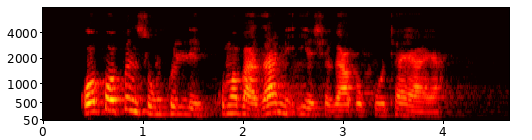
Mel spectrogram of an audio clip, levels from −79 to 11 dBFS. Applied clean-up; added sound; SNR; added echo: none; none; none; reverberation time 1.2 s.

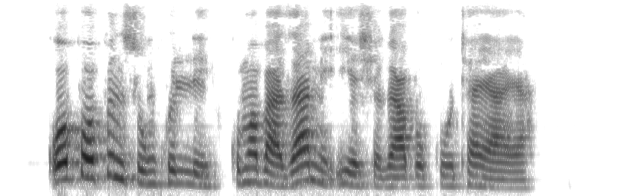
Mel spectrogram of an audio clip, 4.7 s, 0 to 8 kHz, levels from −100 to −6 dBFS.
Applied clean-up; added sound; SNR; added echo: none; none; none; none.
